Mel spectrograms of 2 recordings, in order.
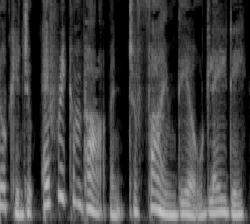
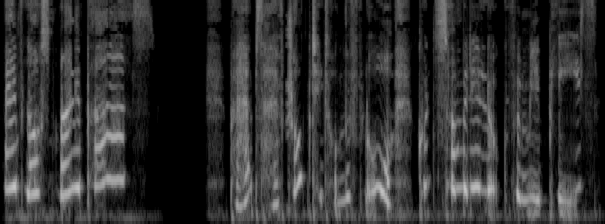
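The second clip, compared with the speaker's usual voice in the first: put-on high old lady's voice, anxious and pleading; worried old lady. Old lady asks passengers to find her purse, high and anxious. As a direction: plead with the carriage for help. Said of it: "heard the voice say".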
